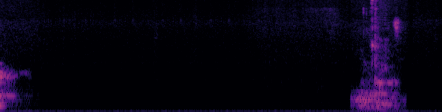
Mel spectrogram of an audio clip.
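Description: Near silence in a pause of a video-call conversation, then a short, faint vocal sound from the host near the end, just before he speaks.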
